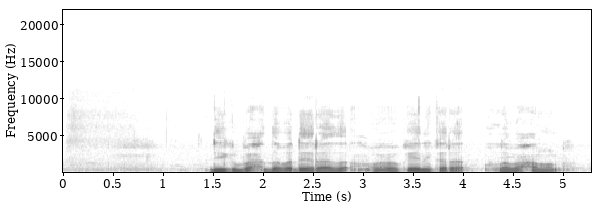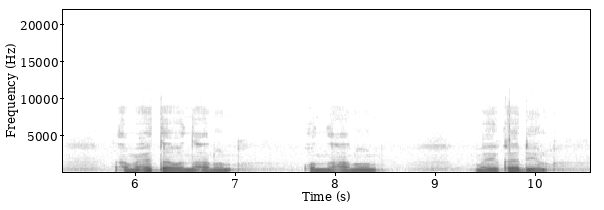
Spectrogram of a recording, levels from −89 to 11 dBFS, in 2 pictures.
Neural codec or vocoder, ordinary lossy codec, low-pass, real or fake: none; none; none; real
